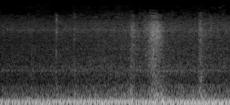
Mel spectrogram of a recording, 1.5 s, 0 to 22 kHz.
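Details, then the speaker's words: 2003 Chevy Trailblazer LTZ 4x4 4.2 I6, cold after new valve cover and intake gaskets, plugs and coils for a P0305 misfire: steady, even low rumble, idling a little high, no stumble or shake. Normal idle. "so right now it's still idling a little high there's no shaking at all anybody has a trailblazer knows that they shake a little bit there's nothing but the idle's still a little high"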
